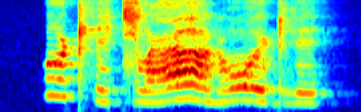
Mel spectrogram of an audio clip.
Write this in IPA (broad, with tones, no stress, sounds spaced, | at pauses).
ɤ˦ ʈʰ e˨ t͡ɕ ɤ˨ ʕ aː˦˨ ɳ ɔː˦˨ e̯ ɖʱ e˨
